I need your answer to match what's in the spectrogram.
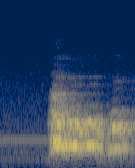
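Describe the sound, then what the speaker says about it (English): A dog lets out a single loud, close bark that trails into a short rough yelp, heard alone after a brief quiet tone. "Oh, the dog's barking."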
